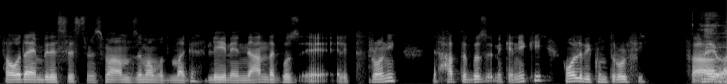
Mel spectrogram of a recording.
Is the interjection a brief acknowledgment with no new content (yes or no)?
no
